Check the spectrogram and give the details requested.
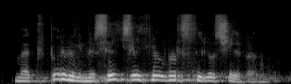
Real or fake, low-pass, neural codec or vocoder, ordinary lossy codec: fake; 10.8 kHz; codec, 24 kHz, 1.5 kbps, HILCodec; none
